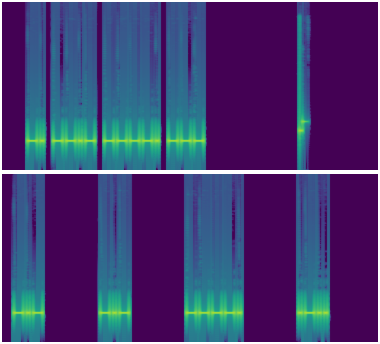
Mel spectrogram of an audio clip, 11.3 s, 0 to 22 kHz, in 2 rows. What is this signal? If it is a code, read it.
Morse code, heard as a keyed tone, about 25 wpm, spaced as for 13 wpm, 700 Hz. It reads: NQ9O KK9L
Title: USA Call Signs - 4 Characters - 6x Character Spacing - 25wpm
